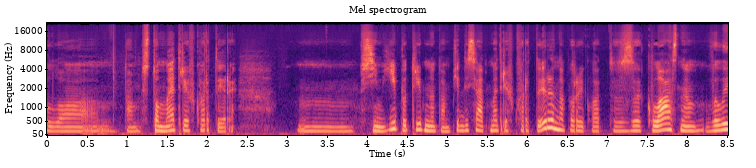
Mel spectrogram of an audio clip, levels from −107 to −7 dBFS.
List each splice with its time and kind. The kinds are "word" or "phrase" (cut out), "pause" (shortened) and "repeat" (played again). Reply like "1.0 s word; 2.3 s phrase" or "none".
none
